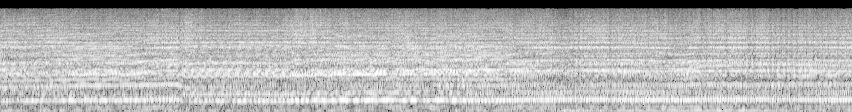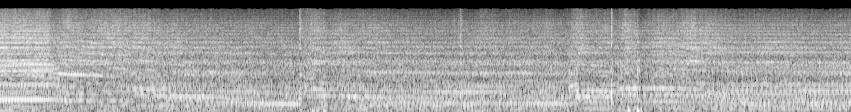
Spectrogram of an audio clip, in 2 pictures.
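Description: A racing motorcycle engine screams at high speed, then drops in pitch as it slows for a corner.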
